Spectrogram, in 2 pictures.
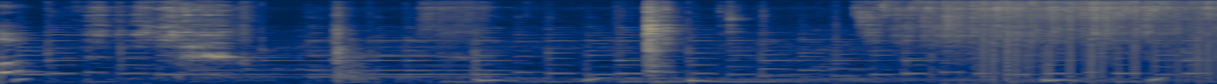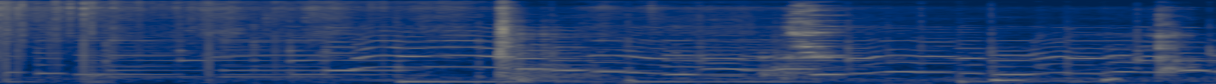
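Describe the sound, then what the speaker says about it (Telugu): A carrot chapati roasting with a light coat of oil on a hot griddle: a steady hiss and crackle that swells to a loud sizzle midway, with a few utensil clinks and a melodic tone running underneath. "పెనం అయితే కాగిందండి, చపాతీ అయితే వేస్తున్నాను. ఆయిల్ లైట్గా వేసి కాల్చుకుంటానండి."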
